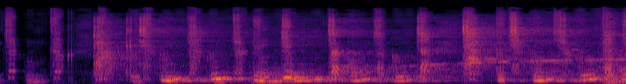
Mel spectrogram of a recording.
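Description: A man sings along to music.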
